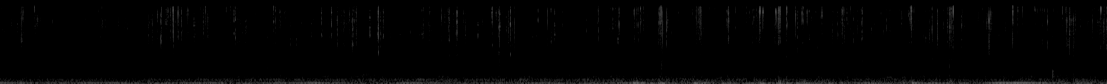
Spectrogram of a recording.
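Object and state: Pearl necklace.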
